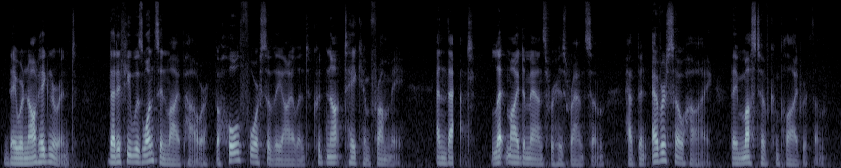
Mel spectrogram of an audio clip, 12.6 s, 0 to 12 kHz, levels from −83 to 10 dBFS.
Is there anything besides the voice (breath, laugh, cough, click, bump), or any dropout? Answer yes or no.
yes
